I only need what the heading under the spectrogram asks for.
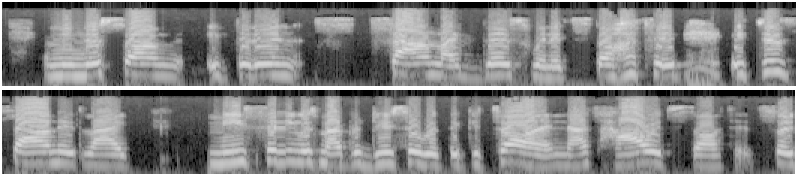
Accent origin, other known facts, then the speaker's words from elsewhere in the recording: South Africa; I felt very small as the South African artist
